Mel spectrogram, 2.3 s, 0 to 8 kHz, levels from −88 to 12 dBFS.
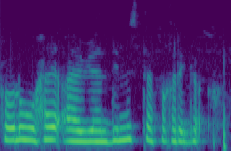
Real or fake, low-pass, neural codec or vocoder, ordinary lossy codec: real; none; none; none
